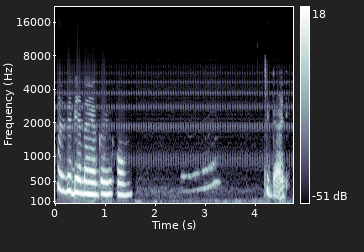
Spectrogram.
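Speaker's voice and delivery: high, trembling happy crying; tearful joy. Real, not acted. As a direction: speak through happy tears. Overjoyed, crying at visa news.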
